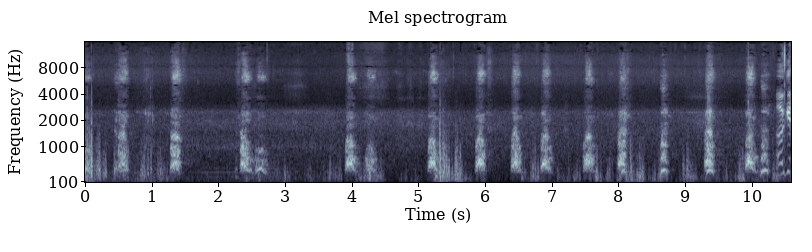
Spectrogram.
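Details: Hippo the Samoyed barking at a crane in action: loud, sharp barks in clusters, some doubled, repeated roughly every half second with short breaks, a few yips at the end.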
